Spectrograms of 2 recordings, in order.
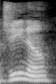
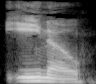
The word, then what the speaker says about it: Eno: X-Men that's right there yep says it says Eno not Gino just saying the g is silent it's not even it's pronounced Eno hoo yeah yeah it's Kino from now on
